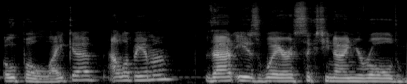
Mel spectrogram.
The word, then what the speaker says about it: Opelika: This case will take us to, I believe it's pronounced Opelika, Alabama.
